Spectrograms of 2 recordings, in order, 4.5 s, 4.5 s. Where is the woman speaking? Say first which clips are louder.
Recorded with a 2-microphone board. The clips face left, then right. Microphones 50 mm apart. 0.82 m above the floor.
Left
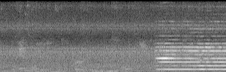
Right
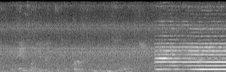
Right 3 dB; 40° right (ahead or behind), 3 m; by 2.6 s 75° right (ahead or behind), 2 m.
